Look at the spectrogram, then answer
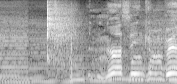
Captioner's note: rifle fires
